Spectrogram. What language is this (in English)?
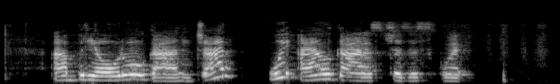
Abkhazian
